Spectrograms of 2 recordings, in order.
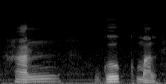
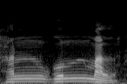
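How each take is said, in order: First: Three separate syllables with a k sound. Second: Syllables joined, with the k changed to ng. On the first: "তিন সিলেবালের সমন্বয়ে গঠিত একটি শব্দ" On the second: "গিয়ক রূপান্তরিত হয়ে ইয়ং হয়ে গেল"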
